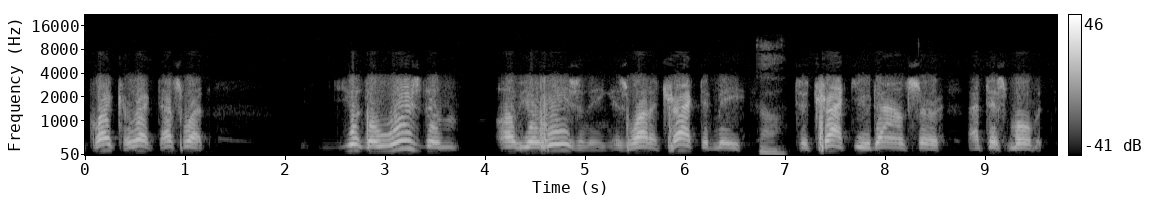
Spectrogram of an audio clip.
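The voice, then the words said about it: New York accent. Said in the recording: “from my accent, you probably know I came out of New York originally... It's a giveaway.”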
